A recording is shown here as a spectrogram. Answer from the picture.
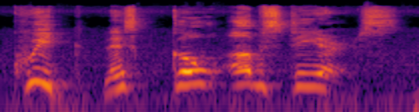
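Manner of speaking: loud, big bear voice; Father Bear urgent. Acted. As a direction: hurry them on like a papa bear. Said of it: "said Father Bear".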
